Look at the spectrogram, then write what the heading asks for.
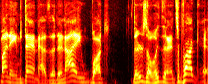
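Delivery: very evil character voice. Imitating Danhausen in a personalized video for the podcast: Danhausen impression. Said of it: "Was that a good impression?".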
